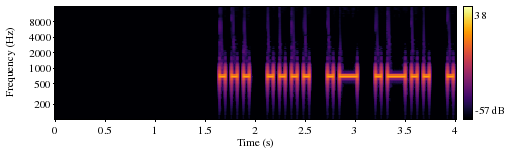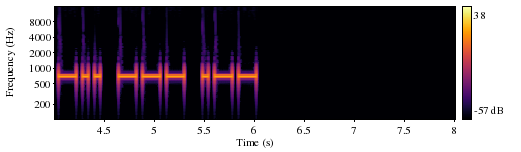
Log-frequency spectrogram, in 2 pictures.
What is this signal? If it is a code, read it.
Morse code, heard as a keyed tone, about 20 wpm, 700 Hz. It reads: SHALLOW
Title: 7 Letter Words - First 3 Letters Given - 20wpm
